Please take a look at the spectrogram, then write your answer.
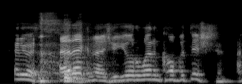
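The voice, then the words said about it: Put-on Russian accent. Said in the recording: “that accent is unreal ... they're like, oh my god, have they got another guy on the show? ... They got another Russian guy. No, it's just me.”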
